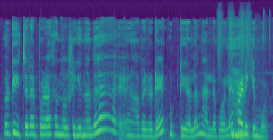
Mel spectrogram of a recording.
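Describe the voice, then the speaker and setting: A woman teacher with a Malayali accent explaining a school lesson, reading English lines slowly and deliberately before explaining them. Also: medium pitch, steady tone, mellow.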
